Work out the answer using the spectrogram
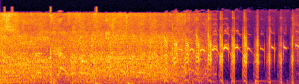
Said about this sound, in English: Wow. The groans from the crowd. What are you groaning at?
